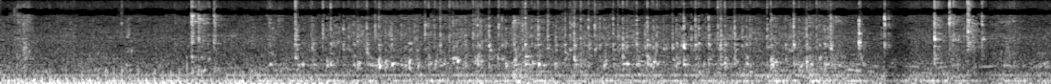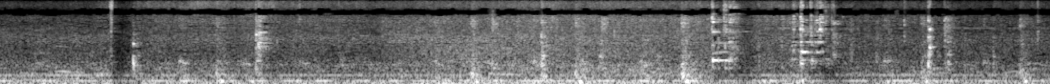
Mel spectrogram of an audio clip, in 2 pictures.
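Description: Street-food stall kitchen: a steady low mechanical hum runs under scattered clinks of a steel ladle and spoon against steel pots and tumblers, with voices in the background.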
